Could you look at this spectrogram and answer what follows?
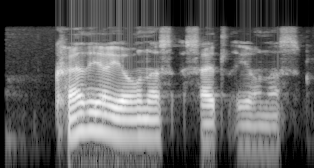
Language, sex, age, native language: Icelandic, male, 50-59, Icelandic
